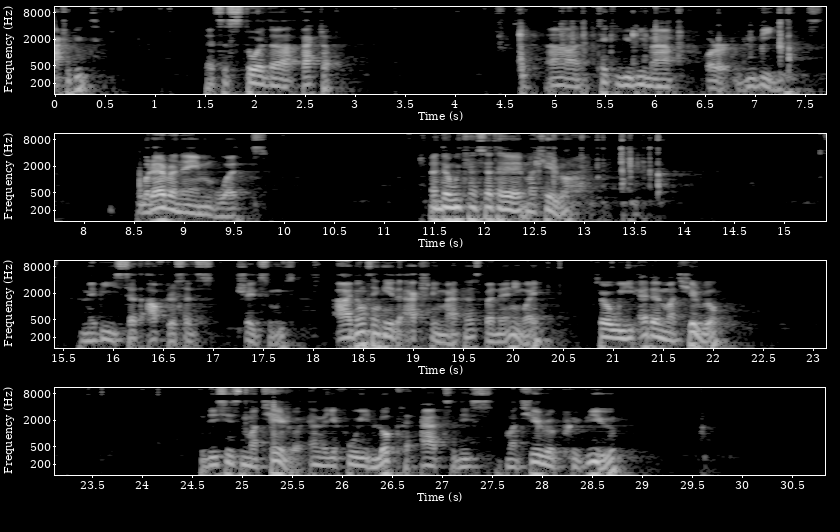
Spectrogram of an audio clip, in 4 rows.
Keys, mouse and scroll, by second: 1.1-2.6 drag, 3.5 drag, 4.4-6.9 drag, 6.9 BackSpace, 7.0 BackSpace, 9.2 middle click, 10.0-10.9 scroll down 1, 10.9 click, 11.5 g, 12.0 ctrl+click, 12.6 ctrl+a, 16.8-17.8 middle drag, 17.8 click, 18.6 click, 20.4 click, 21.1-24.7 drag, 24.7 middle click, 25.4 z, 28.3-30.8 shift+middle drag.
